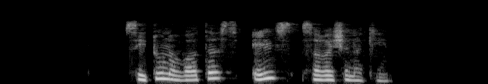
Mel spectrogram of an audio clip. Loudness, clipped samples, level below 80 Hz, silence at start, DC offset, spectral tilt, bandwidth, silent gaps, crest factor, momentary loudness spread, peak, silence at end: -20 LUFS; under 0.1%; -68 dBFS; 1.25 s; under 0.1%; -5 dB/octave; 8.2 kHz; 2.42-2.51 s; 16 dB; 17 LU; -6 dBFS; 1 s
